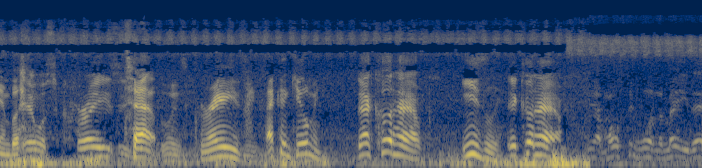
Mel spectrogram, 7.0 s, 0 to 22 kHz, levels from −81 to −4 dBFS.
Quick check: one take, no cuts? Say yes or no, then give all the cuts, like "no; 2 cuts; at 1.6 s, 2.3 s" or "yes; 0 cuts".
no; 2 cuts; at 2.5 s, 5.8 s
